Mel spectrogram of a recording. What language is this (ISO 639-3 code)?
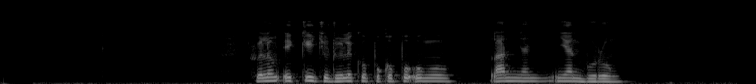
jav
